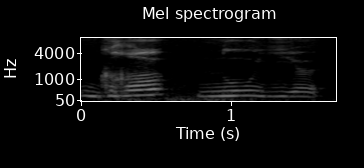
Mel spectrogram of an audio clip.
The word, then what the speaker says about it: grenouille: Então, esse E francês, nosso E, para eles é E. Então, grenouille. Então, ele fica mais fechadinho. Gr, gr, gr.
